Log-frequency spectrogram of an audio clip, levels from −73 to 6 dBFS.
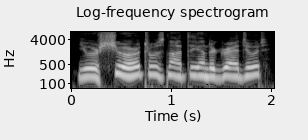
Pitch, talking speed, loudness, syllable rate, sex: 190 Hz, 205 wpm, -15 LUFS, 6.3 syllables/s, male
